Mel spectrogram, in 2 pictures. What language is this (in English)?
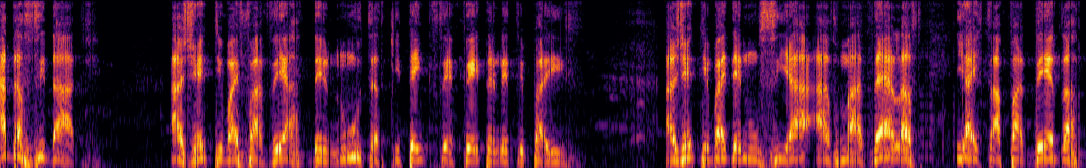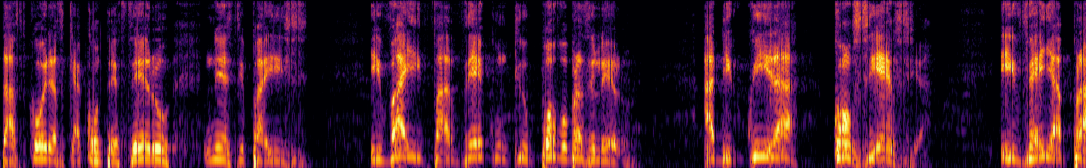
Portuguese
